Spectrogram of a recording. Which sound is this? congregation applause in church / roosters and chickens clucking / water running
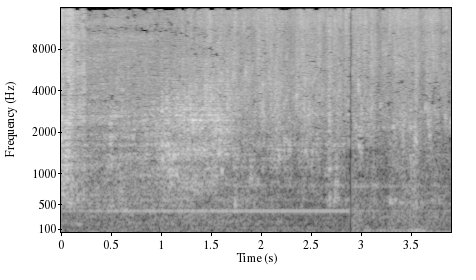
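water running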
